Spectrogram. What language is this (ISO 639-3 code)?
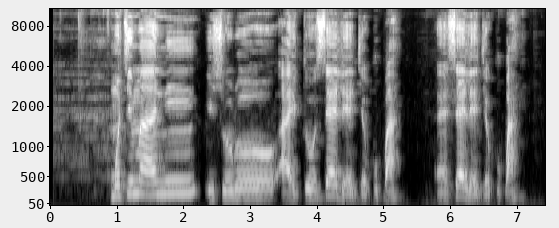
yor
